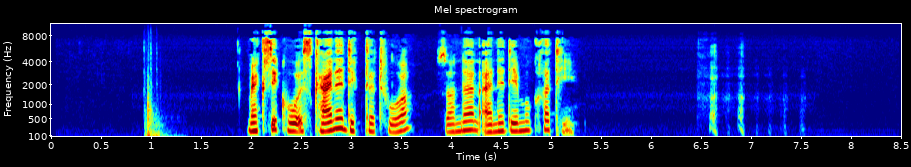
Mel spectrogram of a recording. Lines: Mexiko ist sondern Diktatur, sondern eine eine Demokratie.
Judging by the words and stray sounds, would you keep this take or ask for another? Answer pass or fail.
fail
